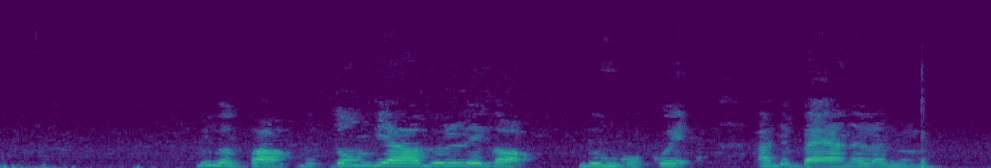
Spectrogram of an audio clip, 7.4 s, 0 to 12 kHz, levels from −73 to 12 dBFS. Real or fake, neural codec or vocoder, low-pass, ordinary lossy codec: real; none; 9.9 kHz; AAC, 32 kbps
